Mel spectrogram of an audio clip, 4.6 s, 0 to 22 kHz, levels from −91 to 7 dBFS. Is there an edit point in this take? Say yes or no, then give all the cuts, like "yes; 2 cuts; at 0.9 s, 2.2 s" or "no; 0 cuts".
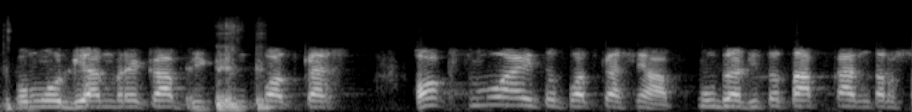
no; 0 cuts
